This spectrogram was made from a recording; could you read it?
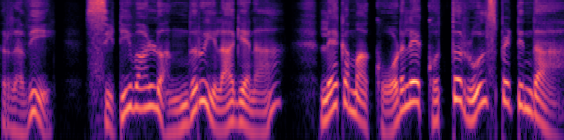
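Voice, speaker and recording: Man playing grumbling old village father-in-law, very animated. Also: medium pitch, unhurried, slightly rough, no room sound, clean studio sound, exaggerated voice. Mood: bemused complaint. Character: elderly village father-in-law, puzzled by city habits. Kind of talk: cartoon story dialogue.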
